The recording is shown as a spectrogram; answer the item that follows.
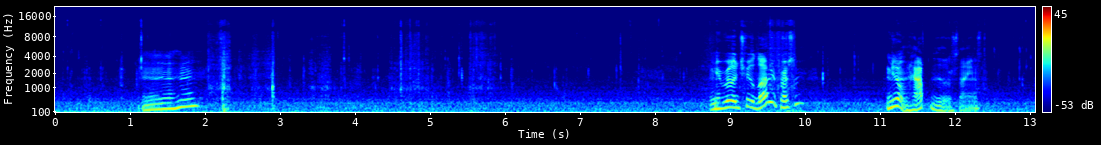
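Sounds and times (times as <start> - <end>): chewing and mouth noises: 0.0 - 1.3, 2.3 - 8.6, 10.0 - 11.1, 12.2 - 13.0
steady low hum: 0.0 - 13.0.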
